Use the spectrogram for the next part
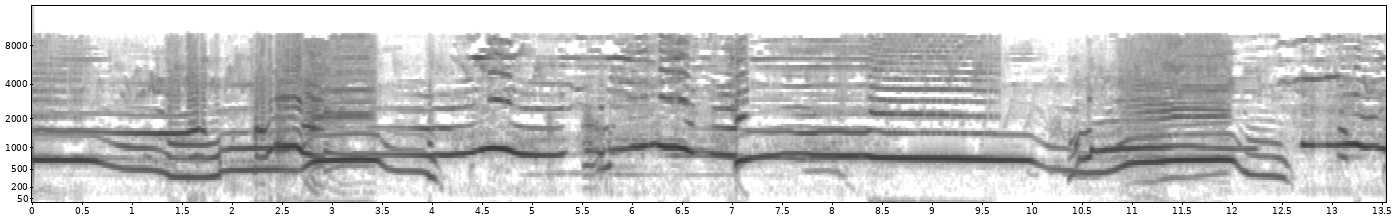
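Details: Several wild wolves howl together in overlapping chorus: long sliding tones that dip and rise, some wavering and yodel-like, others held flat, with higher yips and quavering voices layered over a steady lower howl throughout.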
